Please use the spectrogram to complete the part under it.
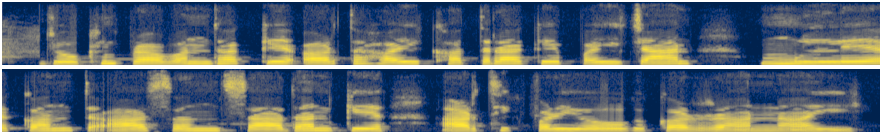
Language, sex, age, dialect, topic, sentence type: Magahi, male, 25-30, Western, agriculture, statement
